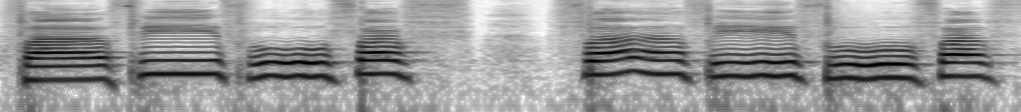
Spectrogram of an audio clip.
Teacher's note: Ujung gigi dari atas dengan bibir bawah bagian dalam. Kena fathah dia jadi fa, kasroh dia fi, domah dia fu, lalu faf. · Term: huruf fa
